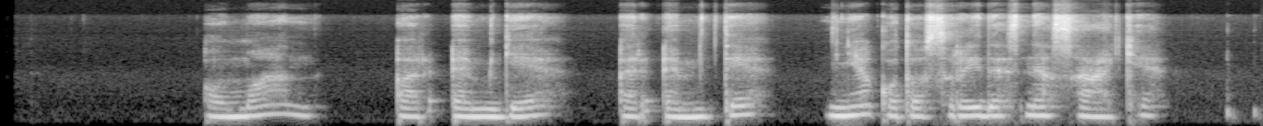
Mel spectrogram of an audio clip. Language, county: Lithuanian, Vilnius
